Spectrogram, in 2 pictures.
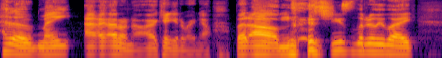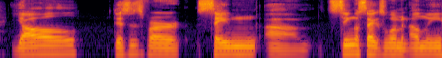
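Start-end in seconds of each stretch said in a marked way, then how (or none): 0.0-0.8 poorly attempted put-on London accent. Retelling what a woman said, first trying an attempted London accent. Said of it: "what's my London accent?".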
